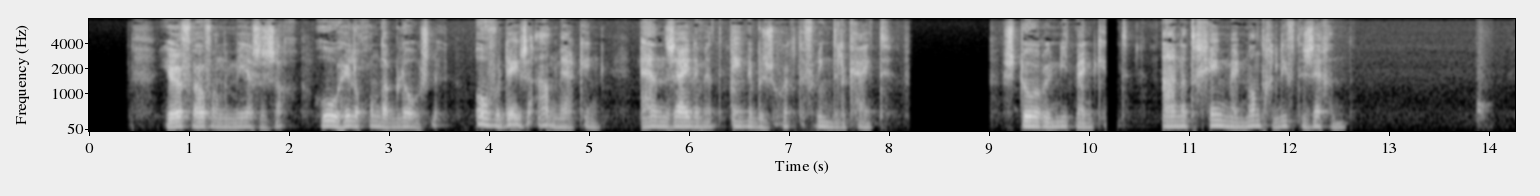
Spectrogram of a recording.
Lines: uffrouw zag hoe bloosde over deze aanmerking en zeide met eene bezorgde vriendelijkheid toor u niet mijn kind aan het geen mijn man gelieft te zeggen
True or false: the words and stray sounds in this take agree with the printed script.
false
